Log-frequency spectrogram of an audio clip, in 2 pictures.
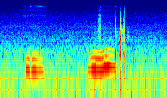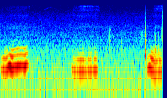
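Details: Snoring house cat dozing just after its dinner; gentle nasal whistling snores rise and fall with each breath, four in a row roughly every one and a half seconds, plus brief clicking noises.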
